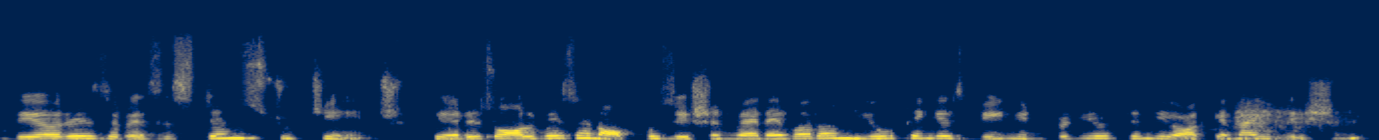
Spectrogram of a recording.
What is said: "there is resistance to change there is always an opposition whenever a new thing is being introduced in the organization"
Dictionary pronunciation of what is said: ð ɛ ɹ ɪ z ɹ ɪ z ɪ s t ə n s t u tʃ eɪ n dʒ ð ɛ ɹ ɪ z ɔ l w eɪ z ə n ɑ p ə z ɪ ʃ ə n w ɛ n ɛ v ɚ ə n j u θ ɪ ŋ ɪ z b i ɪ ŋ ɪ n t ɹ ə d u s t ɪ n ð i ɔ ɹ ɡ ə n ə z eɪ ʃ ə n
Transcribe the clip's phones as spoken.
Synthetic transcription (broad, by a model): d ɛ ɹ ɪ z ɹ ɪ z ɪ s t ə n s t u tʃ eɪ n dʒ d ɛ ɹ ɪ z ɔ l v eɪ z ə n ɑ p ə z ɪ ʃ ə n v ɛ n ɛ v ɚ ə n j u t ɪ ŋ ɪ z b i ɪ ŋ ɪ n t ɹ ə d u s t ɪ n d i ɔ ɹ ɡ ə n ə z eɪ ʃ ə n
